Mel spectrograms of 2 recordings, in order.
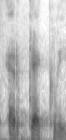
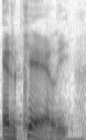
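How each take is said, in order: First: The surname is said in a Turkish-sounding way. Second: The surname is said in an Italian-sounding way. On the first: The speaker calls it right. "so Erkekli is the right way to say it" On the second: The speaker calls it wrong. "I said Erkeli, like he was Italian"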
